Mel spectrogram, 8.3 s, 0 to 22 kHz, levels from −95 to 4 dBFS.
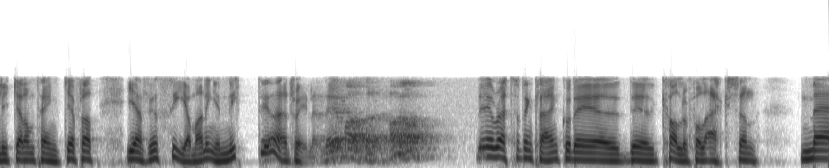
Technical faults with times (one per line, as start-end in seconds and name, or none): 3.17-4.86 switch to a distant microphone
